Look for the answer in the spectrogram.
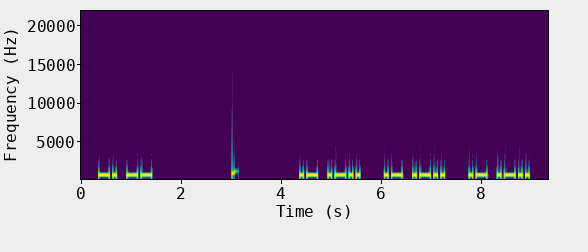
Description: Morse code, heard as a keyed tone, about 17 wpm, 700 Hz. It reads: NM AL AL AL
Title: US States Repeated 3x 17wpm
